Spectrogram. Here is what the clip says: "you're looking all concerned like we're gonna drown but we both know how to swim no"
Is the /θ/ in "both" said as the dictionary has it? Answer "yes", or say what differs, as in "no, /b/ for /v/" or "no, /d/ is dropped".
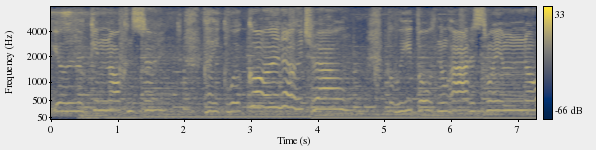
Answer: yes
